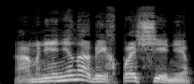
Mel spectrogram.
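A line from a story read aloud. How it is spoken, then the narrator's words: Growl. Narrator (Russian): прорычал Харальд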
